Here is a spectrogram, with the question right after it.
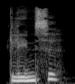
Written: GLINS

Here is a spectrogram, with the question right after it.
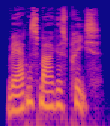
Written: verdensmarkedspris

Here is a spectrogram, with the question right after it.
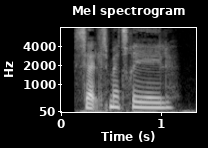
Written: salgsmateriale

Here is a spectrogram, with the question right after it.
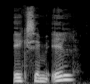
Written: XML

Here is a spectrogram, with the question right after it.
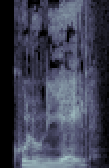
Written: kolonial

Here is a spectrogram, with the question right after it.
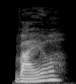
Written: vejr

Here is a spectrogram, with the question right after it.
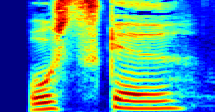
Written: rustskade

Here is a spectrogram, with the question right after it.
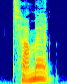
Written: tamand

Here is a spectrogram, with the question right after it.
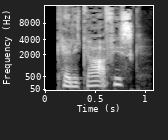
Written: kalligrafisk

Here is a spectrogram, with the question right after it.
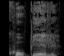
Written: kobjælde

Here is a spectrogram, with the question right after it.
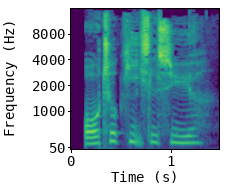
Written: orthokiselsyre

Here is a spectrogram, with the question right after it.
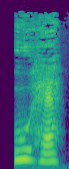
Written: uha

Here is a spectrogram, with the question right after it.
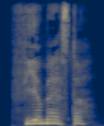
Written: firemaster

